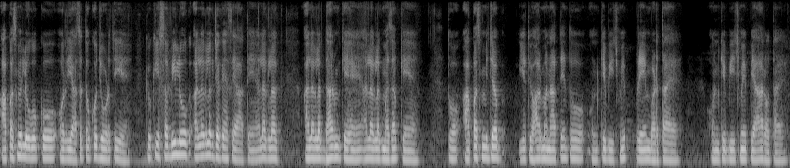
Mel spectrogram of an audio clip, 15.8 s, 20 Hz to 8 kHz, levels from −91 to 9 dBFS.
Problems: none marked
